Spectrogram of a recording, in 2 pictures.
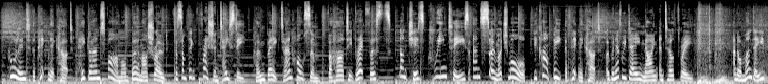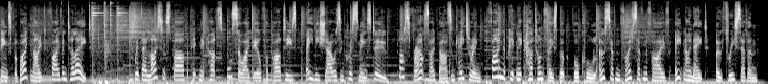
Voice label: Radio Commercials, Upbeat Promotion, Female British Voiceover; The Picnic Hut call into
